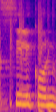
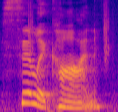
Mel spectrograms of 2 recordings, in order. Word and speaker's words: Silicon: It's not "seeleecon vallee". 'Si-li-kaan' - primary stress on the first syllable si-li and then it's the /aa/ as in father. Although there's an O here, it's actually an ah - kaan.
